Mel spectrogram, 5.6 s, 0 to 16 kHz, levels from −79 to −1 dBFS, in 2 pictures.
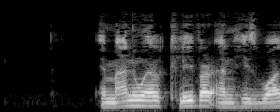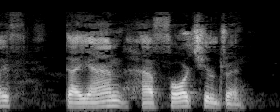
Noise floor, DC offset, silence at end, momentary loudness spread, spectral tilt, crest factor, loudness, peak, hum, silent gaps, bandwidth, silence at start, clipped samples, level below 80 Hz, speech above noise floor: -59 dBFS; under 0.1%; 0.4 s; 10 LU; -4 dB/octave; 16 dB; -17 LUFS; -2 dBFS; none; none; 11.5 kHz; 1 s; under 0.1%; -60 dBFS; 42 dB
